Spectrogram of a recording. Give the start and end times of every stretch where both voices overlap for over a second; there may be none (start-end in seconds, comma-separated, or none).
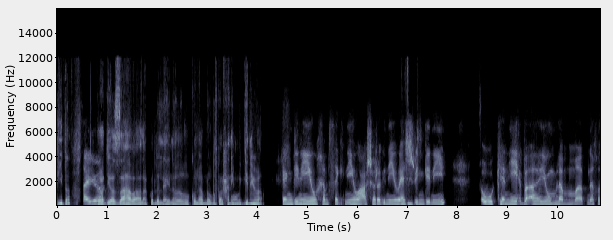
none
